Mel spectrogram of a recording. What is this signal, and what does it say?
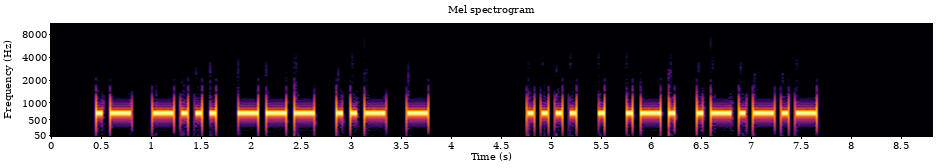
Morse code, heard as a keyed tone, about 17 wpm, 700 Hz. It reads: ABOUT HER.
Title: 2x Word-Spacing - Sentences from Top 200 Words - 17wpm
